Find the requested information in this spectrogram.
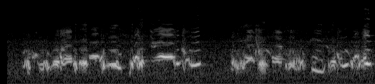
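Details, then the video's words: A young Australian magpie, raised as a chick with a family for a season, sings in a garden beside a resting person: two rich, warbling phrases of fluting, gurgling notes, each under two seconds, separated by a brief pause. "Australian Magpie Singing"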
